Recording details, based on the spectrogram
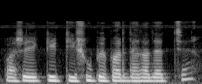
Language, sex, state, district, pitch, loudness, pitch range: Bengali, male, West Bengal, Cooch Behar, 170 Hz, -13 LUFS, 165-180 Hz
